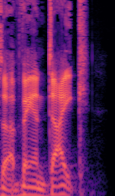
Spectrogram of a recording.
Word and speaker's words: Van Dyke: That was Van Dyke, if I'm not mistaken, from the U. – Yep. Yeah. – Yeah, and that is how you say his last name.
